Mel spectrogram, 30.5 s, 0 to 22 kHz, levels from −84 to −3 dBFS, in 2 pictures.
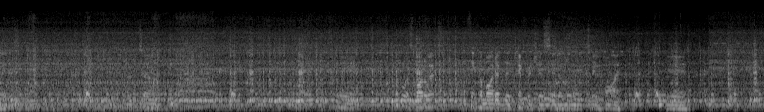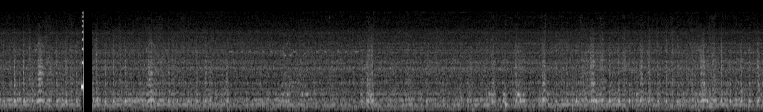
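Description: At 16.9 s a squealing tone of around 1 kHz bursts out of the sound, swelling to a harsh, clipped peak in about 44 ms before the audio drops out entirely for 180 ms, with the disturbance ending by 17.12 s. This is an unstable filter: a recursive filter running with bad coefficients fed its own output back until it grew without bound, clipped, overflowed, and went silent until it reset.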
